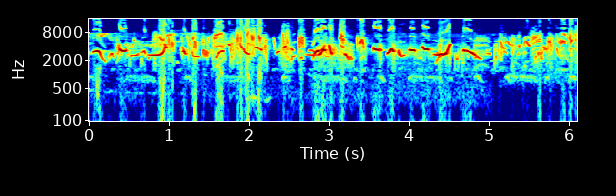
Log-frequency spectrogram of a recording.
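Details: Robin song of fast, high warbling phrases with sliding whistles and twittering notes, closely packed and varied throughout.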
